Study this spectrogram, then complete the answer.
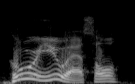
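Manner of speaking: loud, high confrontational bark; aggressive challenge. Real, not acted. Streamer confronts the caller who mocked him, loud and hostile. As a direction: get in his face.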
